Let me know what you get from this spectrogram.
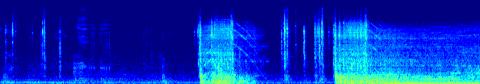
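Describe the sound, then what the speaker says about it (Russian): A car engine with a newly fitted starter motor cranks in a short burst, stops, gives a few brief attempts, then catches and settles into a steady, loud idle, recorded close with no talking. "поставил новый стартер и вот, я надеюсь, будет слышно"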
